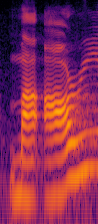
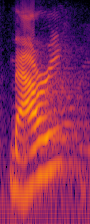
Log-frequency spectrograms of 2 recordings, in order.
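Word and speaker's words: Māori: Maori? Oh, see, I've said it that way, and then people have told me differently. They said that you pronounce it M-A-H-A-W-R-E-E.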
